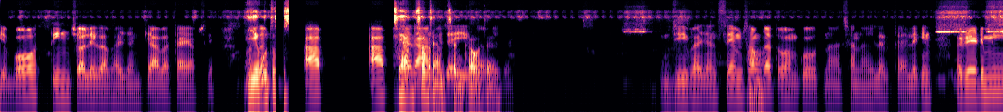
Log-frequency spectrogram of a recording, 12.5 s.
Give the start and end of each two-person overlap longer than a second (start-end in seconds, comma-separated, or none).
4.9-6.3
